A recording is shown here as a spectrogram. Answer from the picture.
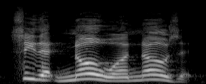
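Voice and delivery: loud, slow, firm warning; stern warning. Acted. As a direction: lay down the warning slowly and loudly. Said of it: "Jesus sternly warned them".

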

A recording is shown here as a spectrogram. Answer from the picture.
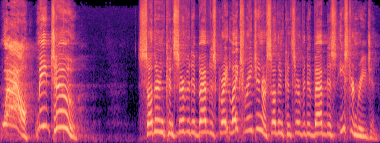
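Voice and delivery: high thrilled exclamation; delighted, pitch it way up; excited. Acted. Rescuer thrilled they share a faith, high excited cry.

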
